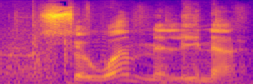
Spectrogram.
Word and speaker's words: Suomenlinna: Suomenlinna, as it's pronounced, is a UNESCO World Heritage Site that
